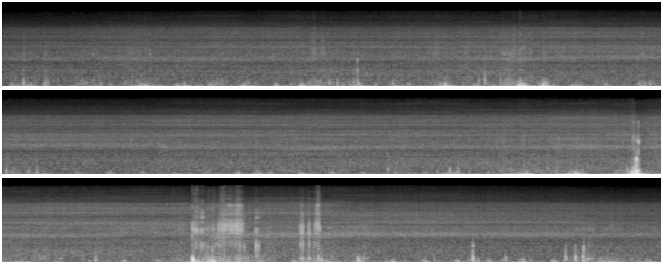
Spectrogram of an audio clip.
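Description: Steady rushing of a small waterfall and mountain stream. A few sharp knocks and bumps break in, one about two-thirds of the way in and a louder cluster a few seconds later.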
